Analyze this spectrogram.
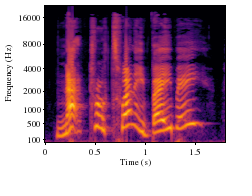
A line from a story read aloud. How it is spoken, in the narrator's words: he hoots as the rest of the table hollers loudly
